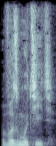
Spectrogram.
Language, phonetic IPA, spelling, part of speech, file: Russian, [vəzmʊˈtʲitʲ], возмутить, verb, Ru-возмутить.ogg
- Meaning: to outrage, to anger, to make indignant, to trouble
